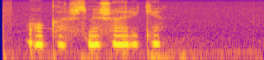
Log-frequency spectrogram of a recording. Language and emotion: Russian, neutral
